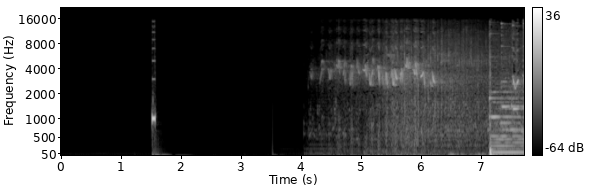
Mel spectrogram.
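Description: A single short beep about a second and a half in, typical of a film countdown leader. Then, after a pause, birds chirping and twittering in quick high trills fade in, and music begins near the end.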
